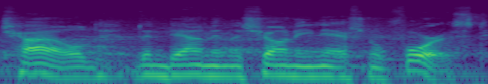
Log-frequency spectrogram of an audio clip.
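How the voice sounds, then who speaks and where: The speaker has an American accent and talks at a moderate pace. Noticeable background noise sits behind the voice. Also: man. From Southern Illinois. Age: 60s. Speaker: environmental activist and former coal miner. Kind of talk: interview. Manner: halting, many fillers and restarts.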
